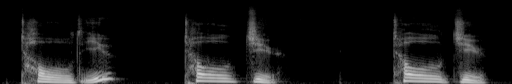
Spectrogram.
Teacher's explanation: often when a Dy sound connects it becomes the letter j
